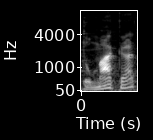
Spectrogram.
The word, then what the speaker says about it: tomàquet: For example: In "tomàquet", the stress is on "mà".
